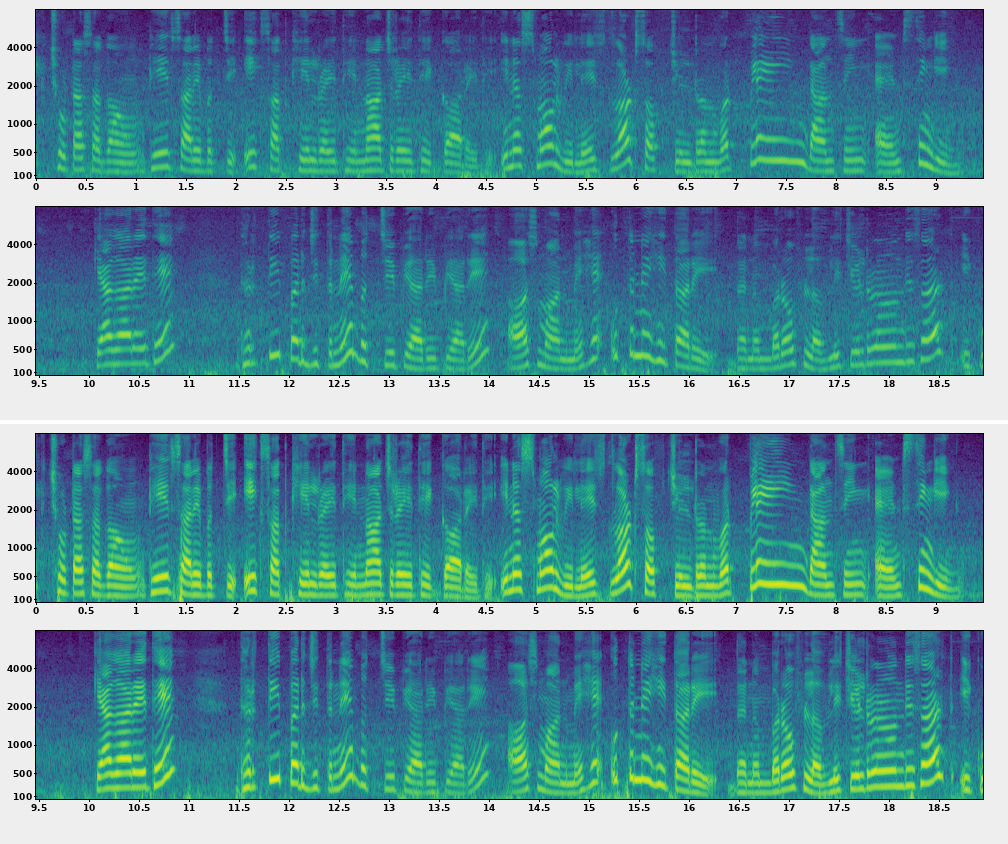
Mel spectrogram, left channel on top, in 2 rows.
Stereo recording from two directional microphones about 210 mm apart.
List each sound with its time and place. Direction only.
0.1 s speech: 35° right (ahead or behind)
